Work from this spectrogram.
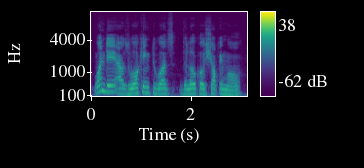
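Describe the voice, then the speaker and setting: A man's voice: fairly high pitch, normal speed, highs cut off. A man reading a scripted first-person story as an audiobook narrator.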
